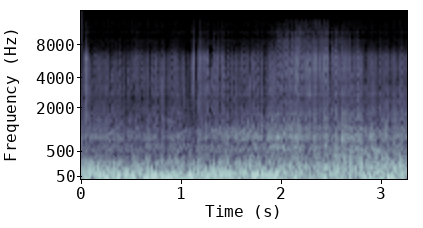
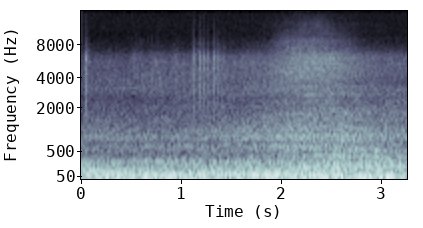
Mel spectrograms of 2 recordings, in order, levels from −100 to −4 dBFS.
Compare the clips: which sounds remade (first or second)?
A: first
